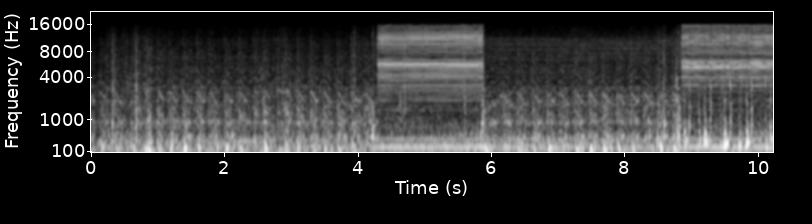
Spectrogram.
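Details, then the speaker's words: Truck cold start on a frosty morning colder than minus 9; sluggish, labouring starter at about two to three pulses per second never catches, cranking too slowly to fire, owner suspects weak battery. "I don't think it's cranking over fast enough either poor thing huh"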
